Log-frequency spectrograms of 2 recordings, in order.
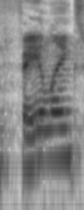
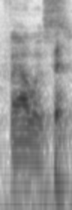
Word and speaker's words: phalanx: it's about, it's some phalanx or whatever the fuck is coming to eat the world and universe It's to pronounced phalanx. Phalanx, whatever. Phallus. Phallus? There's It is There's phallic. an N in there.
